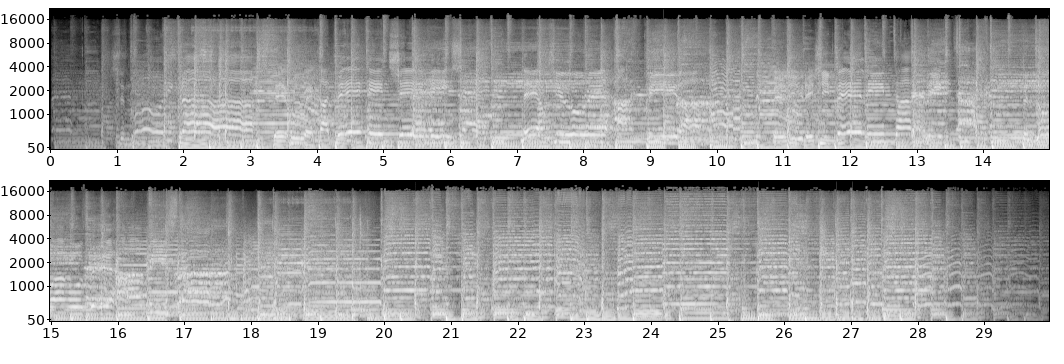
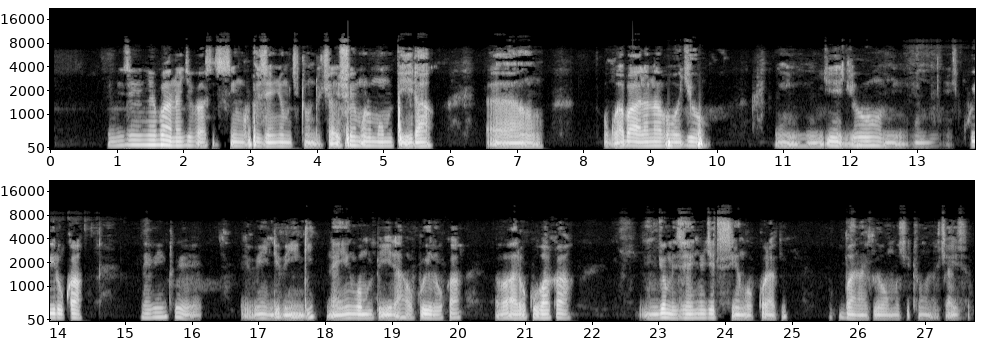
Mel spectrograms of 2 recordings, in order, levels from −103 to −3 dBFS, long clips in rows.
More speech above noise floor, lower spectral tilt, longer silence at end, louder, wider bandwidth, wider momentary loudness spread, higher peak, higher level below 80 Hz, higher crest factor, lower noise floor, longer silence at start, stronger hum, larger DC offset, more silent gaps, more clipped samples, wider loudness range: second, 24 dB vs 57 dB; second, -4 dB/octave vs -6 dB/octave; first, 0.3 s vs 0.15 s; first, -12 LUFS vs -18 LUFS; first, 18 kHz vs 9 kHz; second, 3 LU vs 17 LU; about the same, 0 dBFS vs 0 dBFS; first, -22 dBFS vs -50 dBFS; second, 12 dB vs 20 dB; second, -38 dBFS vs -75 dBFS; second, 0.25 s vs 0.85 s; neither; neither; neither; neither; second, 1 LU vs 7 LU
